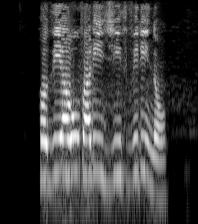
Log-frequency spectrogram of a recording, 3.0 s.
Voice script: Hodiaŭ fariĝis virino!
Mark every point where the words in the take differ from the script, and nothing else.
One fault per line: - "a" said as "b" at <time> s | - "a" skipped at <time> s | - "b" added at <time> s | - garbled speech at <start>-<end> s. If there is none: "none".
none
